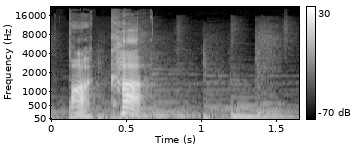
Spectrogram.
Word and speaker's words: 박하: For another example, take the word 박하, which means peppermint. The first syllable ends in the base consonant, kiok, and is followed by a hyut, so it becomes a kiok. This becomes pronounced as bakha.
